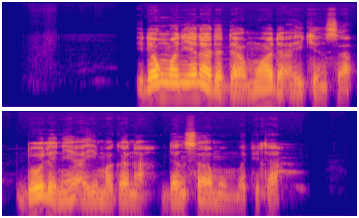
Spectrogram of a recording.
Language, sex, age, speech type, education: Hausa, male, 30-45, read, tertiary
